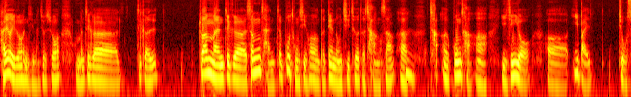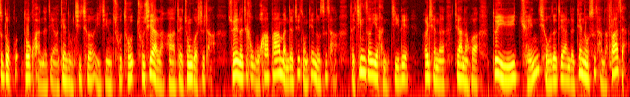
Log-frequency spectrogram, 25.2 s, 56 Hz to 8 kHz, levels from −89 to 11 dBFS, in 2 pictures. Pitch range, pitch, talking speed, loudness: 120-160 Hz, 140 Hz, 280 characters per minute, -15 LUFS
